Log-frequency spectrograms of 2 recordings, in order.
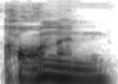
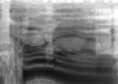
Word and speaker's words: Conan: when you read it conan or like the way arnold schwarzenegger says it conan conan but you know we would sort of say conan conan but i like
